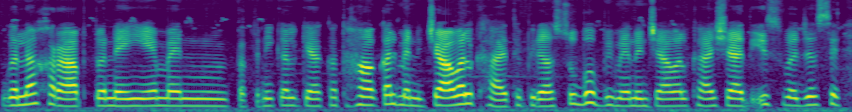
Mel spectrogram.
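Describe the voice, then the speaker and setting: A young woman, slightly hoarse, chatting casually to viewers as she vlogs while walking through farm fields. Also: fairly high pitch, steady tone, fairly quick, fairly bright tone. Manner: chatty, rambling, addresses viewers directly. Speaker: village vlogger and mother. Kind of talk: casual walk-and-talk vlog.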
